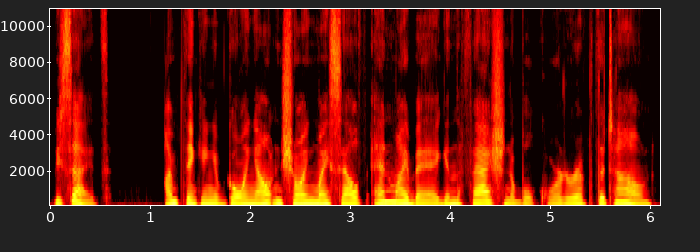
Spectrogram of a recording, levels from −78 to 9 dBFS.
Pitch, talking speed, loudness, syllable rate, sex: 215 Hz, 185 wpm, -15 LUFS, 5.2 syllables/s, female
